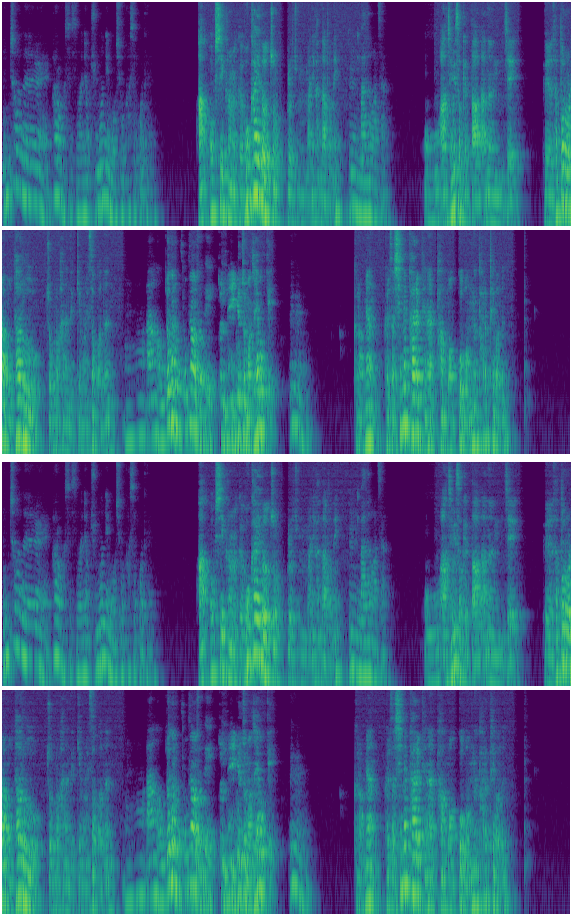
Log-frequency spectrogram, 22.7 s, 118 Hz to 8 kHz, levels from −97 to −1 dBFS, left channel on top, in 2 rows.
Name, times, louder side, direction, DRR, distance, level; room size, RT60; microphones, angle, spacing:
voice 1, 0.0-3.1 6.9-7.7 13.8-16.4 17.1-17.5, right 1 dB, 15° right, 0.8 m, -38 dB
voice 2, 3.9-6.8 8.4-10.3 10.8-13.6 14.7-15.3 15.7-16.8 18.4-21.5, left 1 dB, 75° left, 0.6 m, -30 dB
2.3 x 2.1 x 2.6 m
head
